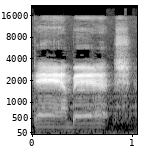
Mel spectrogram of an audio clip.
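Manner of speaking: low drawn-out damn bitch; fed up and sassy at the bank; sassy curse. Retold or imitated. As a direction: put real attitude on it. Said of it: "I was like, pissed".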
